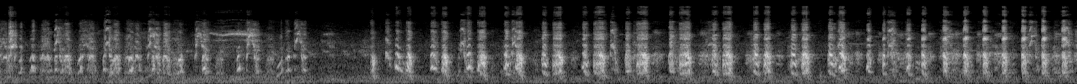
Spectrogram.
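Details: Chukar partridge giving rapid, rough chuk-chuk notes that pause briefly after two seconds and then resume louder and quicker.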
